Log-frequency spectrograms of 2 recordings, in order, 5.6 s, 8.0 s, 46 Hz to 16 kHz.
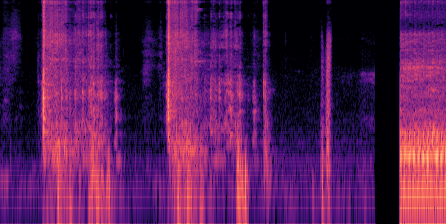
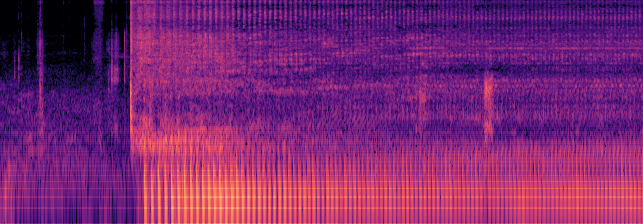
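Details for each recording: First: Kawasaki KLT160 mini Prairie Dog ATV, sat for years with good compression, first start after carb cleaning: cranking bursts catch and stumble into a rough, sagging idle, bogging. Owner suspects it needs a bigger main jet. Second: Kawasaki KLT160 mini Prairie Dog ATV, revived after years sitting, after removing the shrunken restrictive intake tube and servicing the cap: a few clicks, then it catches and settles into a steady, even idle with no misses or surging. Idle is perfect.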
